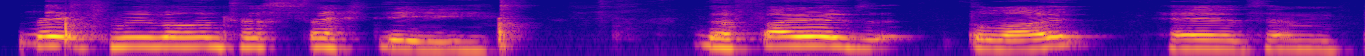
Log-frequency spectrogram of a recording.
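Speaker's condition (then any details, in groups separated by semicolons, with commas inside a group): Cerebral palsy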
